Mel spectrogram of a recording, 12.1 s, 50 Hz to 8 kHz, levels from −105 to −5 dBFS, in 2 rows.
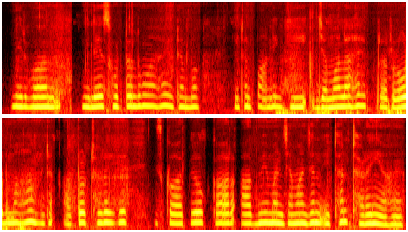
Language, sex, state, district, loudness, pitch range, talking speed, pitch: Sadri, female, Chhattisgarh, Jashpur, -30 LUFS, 245-265 Hz, 115 wpm, 255 Hz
